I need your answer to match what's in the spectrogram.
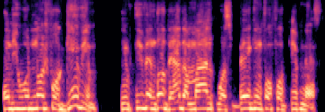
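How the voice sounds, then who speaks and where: A man's voice: on the high side, moderate pace, a little mellow, breathy edge, no room sound. Emphatic preacher man, lo-fi sound. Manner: emphatic, repeats key phrases. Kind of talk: sermon. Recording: dull lo-fi recording.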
